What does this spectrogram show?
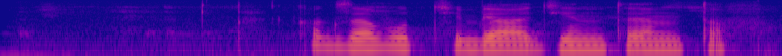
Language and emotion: Russian, sad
